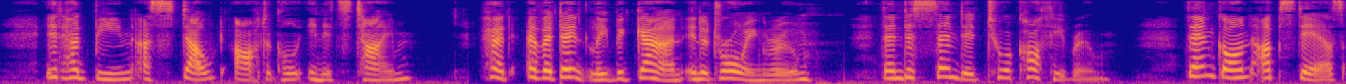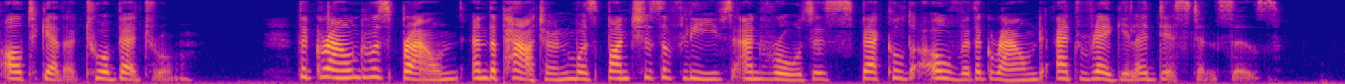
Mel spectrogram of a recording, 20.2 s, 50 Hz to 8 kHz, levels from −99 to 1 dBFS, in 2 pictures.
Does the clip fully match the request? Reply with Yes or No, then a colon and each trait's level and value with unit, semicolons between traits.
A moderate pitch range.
Yes: average, 3.6 semitones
